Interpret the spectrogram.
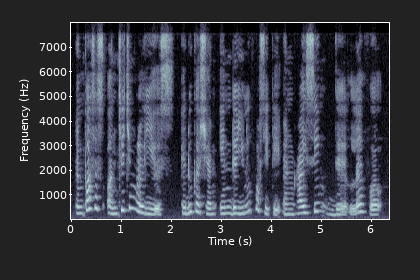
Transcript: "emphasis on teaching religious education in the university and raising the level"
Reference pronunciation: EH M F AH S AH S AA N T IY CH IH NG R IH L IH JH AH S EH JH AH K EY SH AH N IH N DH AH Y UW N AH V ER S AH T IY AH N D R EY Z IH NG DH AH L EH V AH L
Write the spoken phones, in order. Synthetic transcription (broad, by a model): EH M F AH S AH S AA N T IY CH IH NG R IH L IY AH S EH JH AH K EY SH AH N IH N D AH Y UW N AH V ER S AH T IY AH N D R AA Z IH NG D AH L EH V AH L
